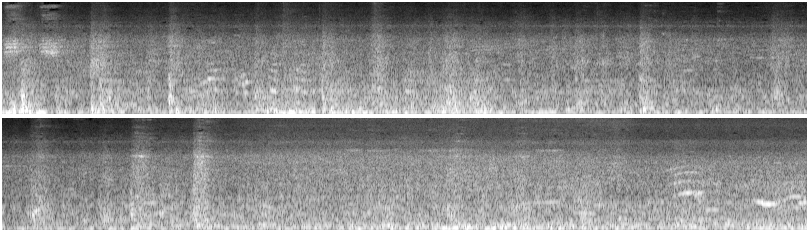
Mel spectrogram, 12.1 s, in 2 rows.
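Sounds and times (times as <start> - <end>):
train wheels rumbling on rails: 0.0 - 12.0
wheels clacking: 0.0 - 12.0.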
